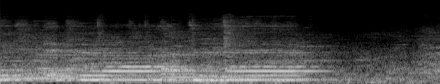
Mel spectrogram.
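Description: Music with a melody plays over a loudspeaker in a hall.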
